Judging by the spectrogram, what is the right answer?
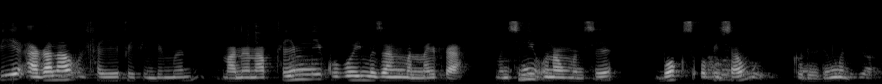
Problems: background sounds at intervals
